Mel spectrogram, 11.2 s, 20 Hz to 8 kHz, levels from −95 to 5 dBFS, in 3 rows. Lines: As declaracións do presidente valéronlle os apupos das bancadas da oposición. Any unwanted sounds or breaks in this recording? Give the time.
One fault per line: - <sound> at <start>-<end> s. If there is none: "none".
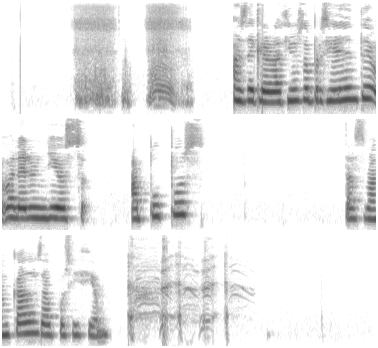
- throat clearing at 0.7-1.9 s
- cough at 8.7-10.0 s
